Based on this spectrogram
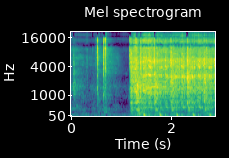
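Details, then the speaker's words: Honda 400EX engine swapped into a Polaris RZR 170, fresh oil and filter, first start with choke on and engine not yet bolted down: rough idle with a dull knock about three a second, suspected to be the starter clutch. "now you hear that knocker that's starter clutch huh beating around"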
